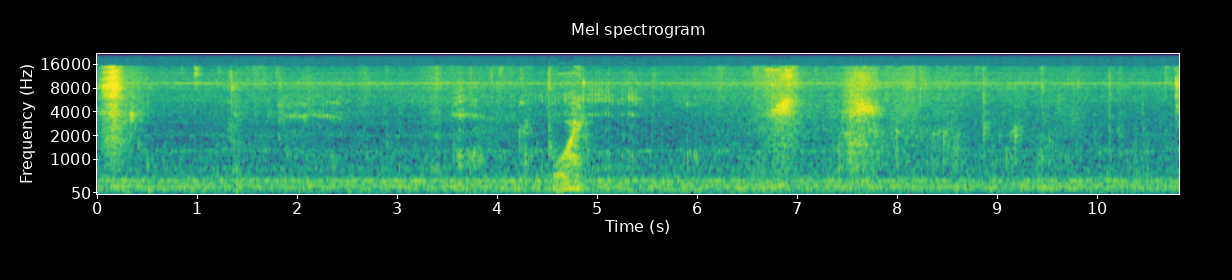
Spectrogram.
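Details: Rescued Domestic Shorthair cat, apparently named Chelsea, purring while practicing tricks indoors: a faint, steady low rumble throughout, with a person giving commands such as "roll over" and a brief louder sound near the middle.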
